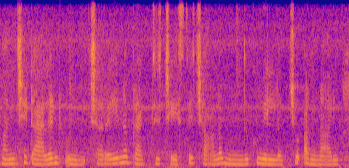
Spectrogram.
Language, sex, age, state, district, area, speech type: Telugu, female, 18-30, Telangana, Jangaon, rural, spontaneous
